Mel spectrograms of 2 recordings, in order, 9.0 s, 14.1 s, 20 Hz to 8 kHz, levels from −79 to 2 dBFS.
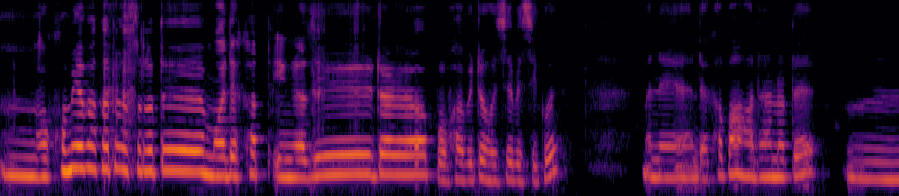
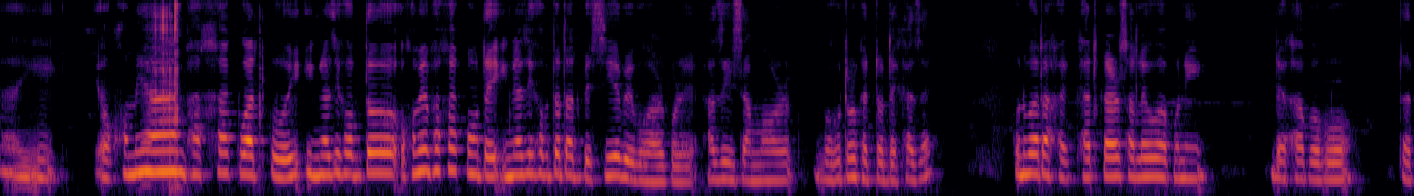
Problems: none marked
